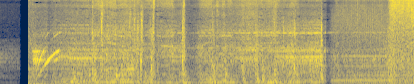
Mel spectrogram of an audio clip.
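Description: VHS tape-playback sound effect: a loud mechanical whirr with glitchy clicks and a rising whine about a second in. From about seven seconds it gives way to steady tape static, a hiss over a low hum.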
